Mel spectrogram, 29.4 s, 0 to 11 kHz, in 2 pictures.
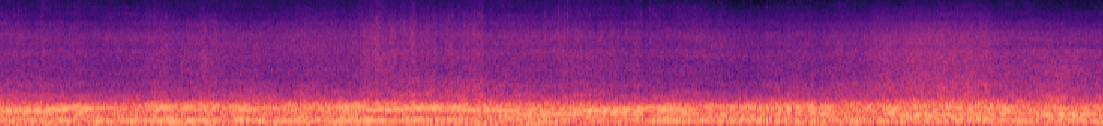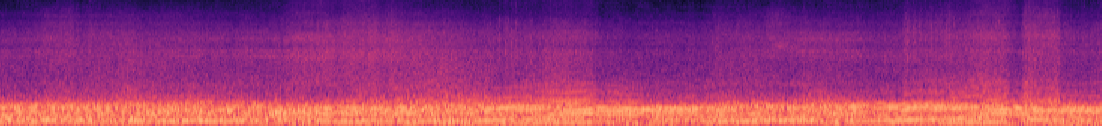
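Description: Onboard sound of a YX140 pit bike's single-cylinder four-stroke engine being ridden hard, its revs climbing and dropping again and again between corners and short straights.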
